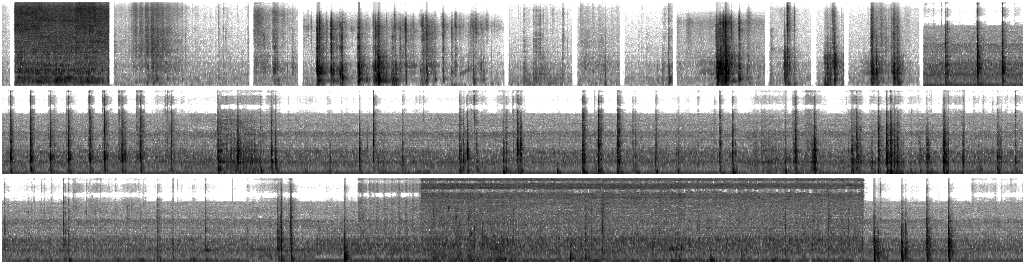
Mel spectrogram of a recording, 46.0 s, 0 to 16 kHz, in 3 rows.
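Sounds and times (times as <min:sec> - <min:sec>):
steady hiss: 0:36.9 - 0:43.6.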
